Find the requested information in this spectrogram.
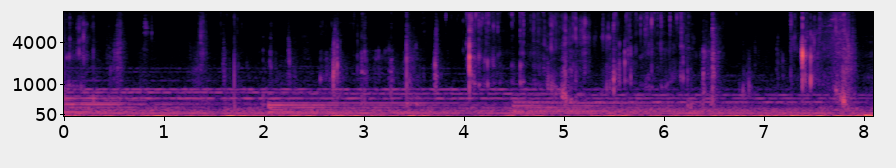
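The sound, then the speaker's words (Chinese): Chewing of an orange: soft, wet mouth sounds with a few faint crunchy bites, quiet overall, over a steady low hum. “还是橘子吃了”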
